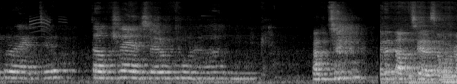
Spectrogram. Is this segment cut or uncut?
uncut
